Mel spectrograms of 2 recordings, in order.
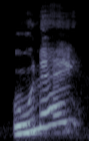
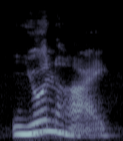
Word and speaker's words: Eun-hye: Une? The girl asked, scrunching up her face. Une, some kids chanted. No, Eun-hye corrected. It's spelled Eun-hye, Unhei. It's pronounced Yunhai.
